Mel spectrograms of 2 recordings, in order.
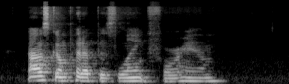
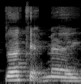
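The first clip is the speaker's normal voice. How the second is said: usual speaking voice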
